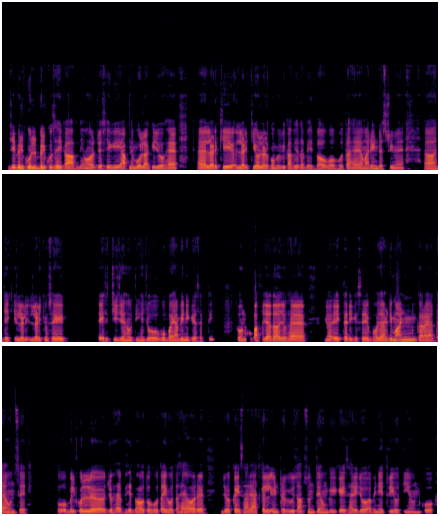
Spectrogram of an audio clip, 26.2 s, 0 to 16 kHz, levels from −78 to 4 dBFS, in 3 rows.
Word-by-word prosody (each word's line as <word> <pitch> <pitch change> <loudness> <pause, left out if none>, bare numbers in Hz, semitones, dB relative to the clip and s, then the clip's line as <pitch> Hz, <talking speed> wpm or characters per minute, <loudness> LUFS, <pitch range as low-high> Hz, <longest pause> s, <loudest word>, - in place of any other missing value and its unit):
जी, 135 +5 +4
बिल्कुल, 115 -5 +4
बिल्कुल 115 +5 +3
सही 135 -4 +3
कहा 105 - +6
आपने 180 - -2
और 145 -1 +2
जैसे 135 -1 -1
कि 135 +1 0
आपने 120 0 -3
बोला 105 0 +4
कि 110 +1 -3
जो 110 -1 +2
है 110 +1 +3 0.5
अ, 105 0 +3
लड़की 105 +3 +2 0.2
लड़की 110 +2 0
और 115 -1 +3
लड़कों 110 0 0
में 110 -1 -4
भी 115 - -3
काफ़ी 110 -2 -1
ज़्यादा 110 +1 -3
भेदभाव 100 0 -1
हो 100 - -1
होता 100 +1 -2
है 100 0 -1
हमारी 100 -1 0
इंडस्ट्री 95 +2 -4
में। 105 +1 -4 0.5
अ 95 0 +2
देखिए, 100 +3 -3
लड़ 105 -1 +1 0.2
लड़कियों 110 +2 -1
से 130 +2 0 0.9
ऐसी 115 -1 +2
चीज़ें 110 0 0
होती 105 -1 -3
हैं 110 +1 -3
जो 110 0 -1 0.2
वो 110 +1 0
बयाँ 105 +2 +2
भी 115 - +2
नहीं 115 -1 +1
कर 105 -1 -2
सकती। 95 -3 -10 0.4
तो 150 - +1
उनको 140 -2 -4
काफ़ी 130 0 +3
ज़्यादा 125 -1 +5
जो 125 0 0
है 120 +1 +3
अ, 115 -1 -12
एक 115 0 +1
तरीके 115 -1 0
से 120 +2 -1
बहुत 110 0 -3
ज़्यादा 115 +1 +2
डिमांड 115 +1 +2
करा 110 -1 +1
जाता 110 -1 0
है 100 - +2
उनसे, 95 -1 -4 0.7
तो 135 +1 -1
बिल्कुल 130 +3 +1 0.4
जो 115 0 -1
है 115 0 -1
भेदभाव 115 0 0
तो 125 - 0
होता 110 -1 -2
ही 110 - +4
होता 105 -1 -3
है। 150 +4 -1
और 130 0 +3 0.4
जो 115 +1 -1
कई 120 0 +3
सारे 125 0 -3
आजकल 125 +1 0
इंटरव्यूज़ 115 0 -2
आप 115 0 0
सुनते 110 -1 -3
होंगे 105 -1 -3
कि - - -15
कई 105 0 +3
सारी 105 0 -2
जो 110 +1 +2
अभिनेत्री 105 +2 -4
होती 100 -1 -5
हैं, 105 - -4
उनको 105 +1 -3
110 Hz, 205 wpm, -23 LUFS, 105-120 Hz, 0.9 s, कहा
